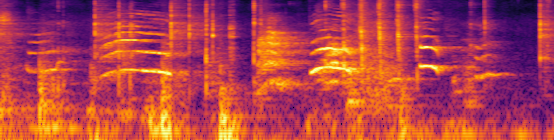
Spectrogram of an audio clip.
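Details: Shelter rescue cat, a mother whose kittens are being moved somewhere safer, distracted with food: two drawn-out, slightly falling meows and a shorter one, mixed with a woman talking, thuds and knocks indoors.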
